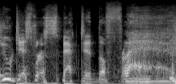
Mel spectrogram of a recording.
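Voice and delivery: slow, drawn-out mock outrage; imitated yelling. Godfather dressing John down outside the cinema, mock outrage. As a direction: stretch it out as a put-on scolding. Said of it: "he, like, yelling at John".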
